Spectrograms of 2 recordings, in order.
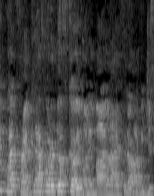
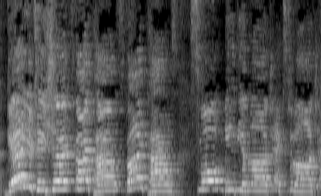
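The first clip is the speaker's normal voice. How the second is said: louder, higher hawker's call; playful market trader hawking t-shirts, louder and higher; market stall trader; 5 semitones higher, 9 dB louder, slower than usual. Pretend. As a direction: cry the wares like a market trader. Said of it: "I feel like a market stall".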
